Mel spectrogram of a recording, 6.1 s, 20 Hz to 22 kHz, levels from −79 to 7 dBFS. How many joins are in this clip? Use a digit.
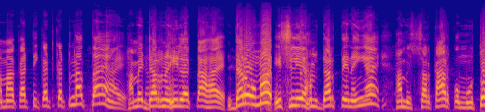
3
